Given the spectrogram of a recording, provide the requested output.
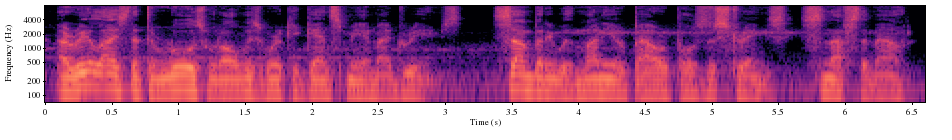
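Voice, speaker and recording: A man playing a calm, menacing hitman with a bitter past in a video game, speaking in a measured, deliberate, coolly condescending way. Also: lowish voice, slight background noise, lightly acted. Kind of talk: dramatic video game mod monologue and dialogue.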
